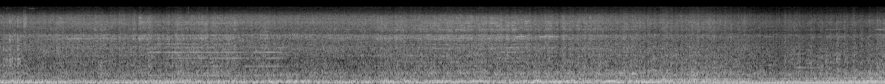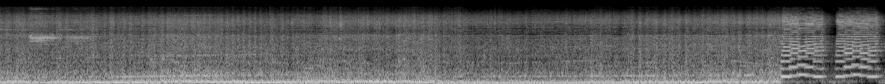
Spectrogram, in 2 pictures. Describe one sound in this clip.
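Wind rushes past the moving vehicle.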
